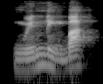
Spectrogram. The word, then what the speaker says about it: Nguyễn Đình Bắc: Ding Bak Nguyen. Ding Bak Nguyen. Nguyễn Đình Bắc. It's Đình Bắc Nguyễn. Oh, okay. So you read it backwards.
